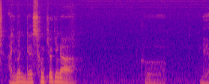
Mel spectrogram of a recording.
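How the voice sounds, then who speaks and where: The voice has a dark, mellow tone, ordinary pitch variation and a somewhat breathy quality. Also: man. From Korea, Seoul. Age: 70s. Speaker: retired journalist and broadcaster. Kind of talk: oral history interview.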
